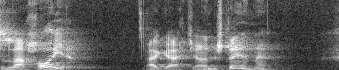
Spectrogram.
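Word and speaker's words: La Jolla: ahead he said well in California the J is pronounced as an H it's San Jose it's La Hoya I got you understand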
